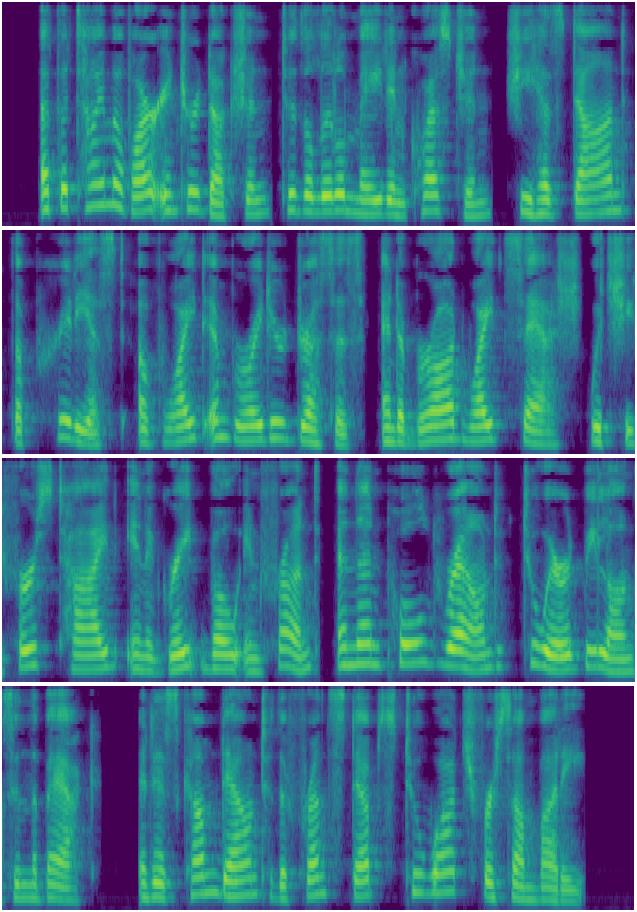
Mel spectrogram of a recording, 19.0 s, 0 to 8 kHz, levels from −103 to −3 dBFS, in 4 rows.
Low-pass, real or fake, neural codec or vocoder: 7.2 kHz; real; none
